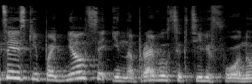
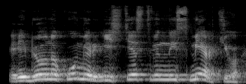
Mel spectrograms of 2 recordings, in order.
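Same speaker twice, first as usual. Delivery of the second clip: usual speaking voice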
